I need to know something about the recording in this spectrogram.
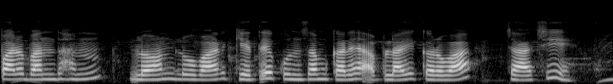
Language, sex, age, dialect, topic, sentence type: Magahi, female, 18-24, Northeastern/Surjapuri, banking, question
